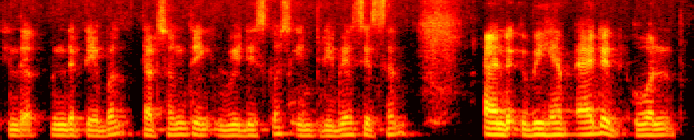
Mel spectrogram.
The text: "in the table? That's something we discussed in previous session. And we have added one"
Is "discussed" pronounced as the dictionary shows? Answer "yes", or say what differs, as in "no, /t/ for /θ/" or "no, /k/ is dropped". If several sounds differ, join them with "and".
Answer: no, /t/ is dropped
